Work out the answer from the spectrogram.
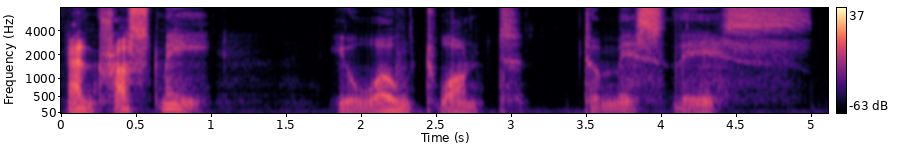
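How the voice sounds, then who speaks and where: A man voicing a cryptic, grandiose dark apostle warrior in an audiobook, portentous and slow, at times breathy. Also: extremely low pitch, expressive, no echo, studio quality, voice pushed down, heavily acted. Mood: mocking, ominous.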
